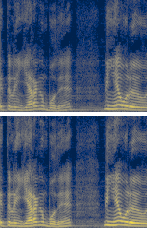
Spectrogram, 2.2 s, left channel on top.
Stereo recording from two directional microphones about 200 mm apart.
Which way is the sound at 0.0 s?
30° right (ahead or behind).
